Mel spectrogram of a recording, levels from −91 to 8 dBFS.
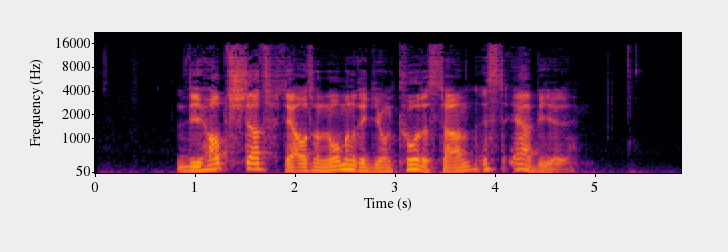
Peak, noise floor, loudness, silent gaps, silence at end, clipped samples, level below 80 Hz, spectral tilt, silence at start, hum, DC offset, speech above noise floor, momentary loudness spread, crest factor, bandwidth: -2 dBFS; -61 dBFS; -18 LUFS; none; 1.1 s; under 0.1%; -48 dBFS; -5 dB/octave; 0.8 s; none; under 0.1%; 43 dB; 10 LU; 18 dB; 16.5 kHz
